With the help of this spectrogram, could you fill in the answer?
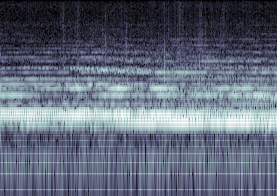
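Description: A fire siren mounted high atop a red brick engine house wails steadily in the distance, its sustained tone hanging over the scene at moderate volume with no voices present.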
